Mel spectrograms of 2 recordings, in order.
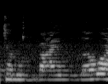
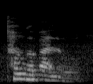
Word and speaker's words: Tagovailoa: So I do not think personally that you should get to a Tagovailoa. I think I said Tagovailoa. Yes, I think I said that right.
